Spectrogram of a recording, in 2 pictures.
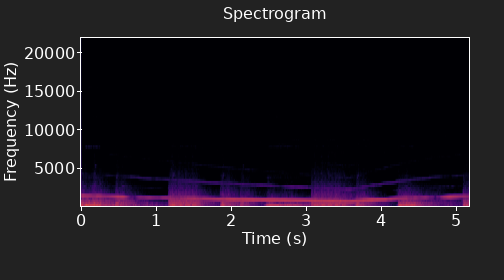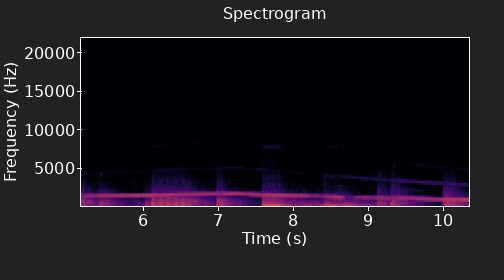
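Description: A wailing siren whose single tone glides slowly down, back up and down again over several seconds, over a beat of repeated hits and deep bass thumps.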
